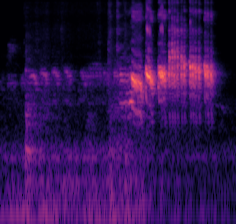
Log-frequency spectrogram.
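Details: Female white-crested laughingthrush singing actively: soft murmuring notes build into a loud, harsh, rapid chattering series of notes.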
